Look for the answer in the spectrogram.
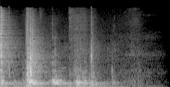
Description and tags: kitchen drum percussion jar tap sound hit
drum, hit, jar, kitchen, percussion, sound, tap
